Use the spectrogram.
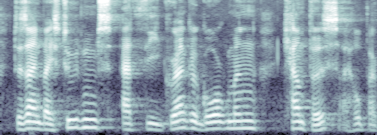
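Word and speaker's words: Grangegorman: Together with Commissioner Mairead McGuinness, they will also visit several tech projects designed by students at the Grange Gorman campus. I hope I pronounced that right. No, Grange Gorman, the campus of the Technological University Dublin.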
